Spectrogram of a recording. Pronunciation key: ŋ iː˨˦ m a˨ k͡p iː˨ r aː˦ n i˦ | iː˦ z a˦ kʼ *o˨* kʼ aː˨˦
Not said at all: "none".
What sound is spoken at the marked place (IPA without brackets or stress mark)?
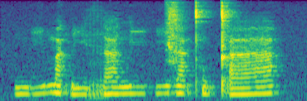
u˨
